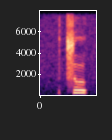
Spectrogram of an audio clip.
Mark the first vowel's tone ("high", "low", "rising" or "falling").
high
